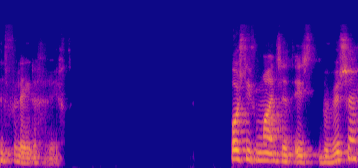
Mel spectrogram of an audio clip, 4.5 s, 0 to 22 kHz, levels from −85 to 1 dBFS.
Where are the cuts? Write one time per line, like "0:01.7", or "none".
none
